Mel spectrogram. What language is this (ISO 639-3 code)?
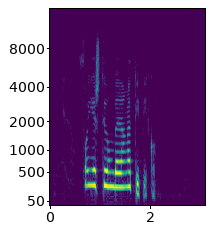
glg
